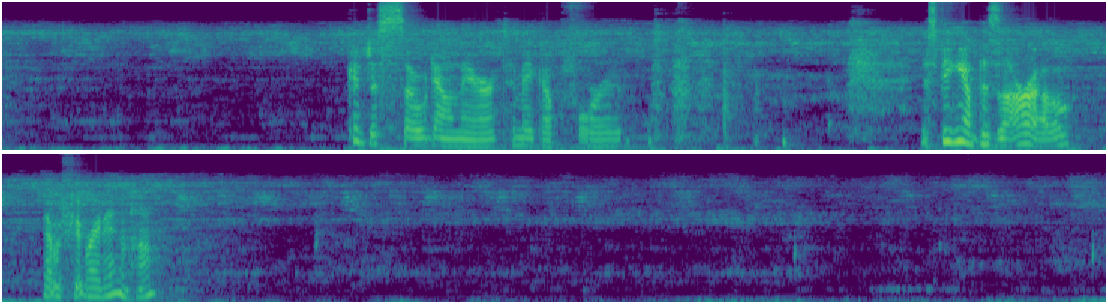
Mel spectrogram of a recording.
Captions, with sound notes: i could just sew down there to make up for it (laughs) speaking of "bizarro," that would fit right in huh?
